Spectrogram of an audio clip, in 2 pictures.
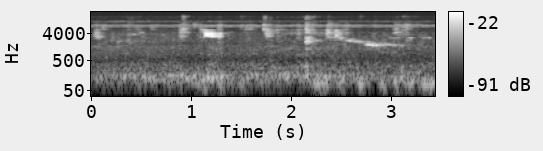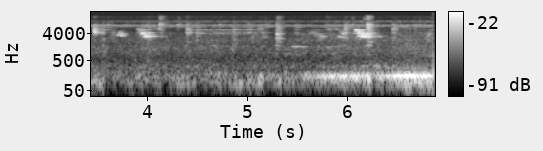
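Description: Faint bird chirps in the background: short high calls every second or so and a couple of falling whistles, over a low hum that grows louder near the end.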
